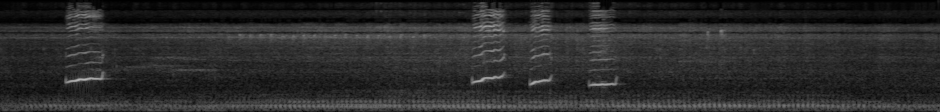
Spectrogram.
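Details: Baby monkey throwing a tantrum as its mother leaves: four short, high, tonal wails with bright harmonics, one near the start and three close together around the middle, over a steady low engine-like hum.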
